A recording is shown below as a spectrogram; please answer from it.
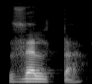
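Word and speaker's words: δέλτα: So gamma, so alpha, vita, gamma, and then delta, like a the, like when you say the th is the delta, delta.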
